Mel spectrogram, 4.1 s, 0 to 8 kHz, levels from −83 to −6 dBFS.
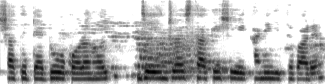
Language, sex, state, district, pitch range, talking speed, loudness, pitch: Bengali, female, West Bengal, North 24 Parganas, 205-225 Hz, 175 wpm, -16 LUFS, 215 Hz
